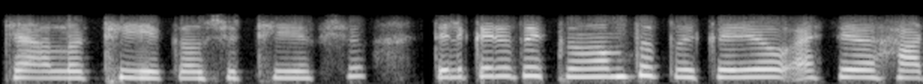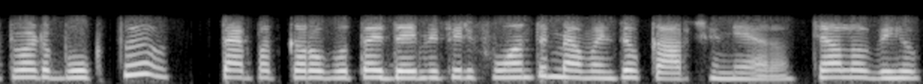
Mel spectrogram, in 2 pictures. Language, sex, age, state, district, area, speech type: Kashmiri, female, 30-45, Jammu and Kashmir, Srinagar, urban, conversation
